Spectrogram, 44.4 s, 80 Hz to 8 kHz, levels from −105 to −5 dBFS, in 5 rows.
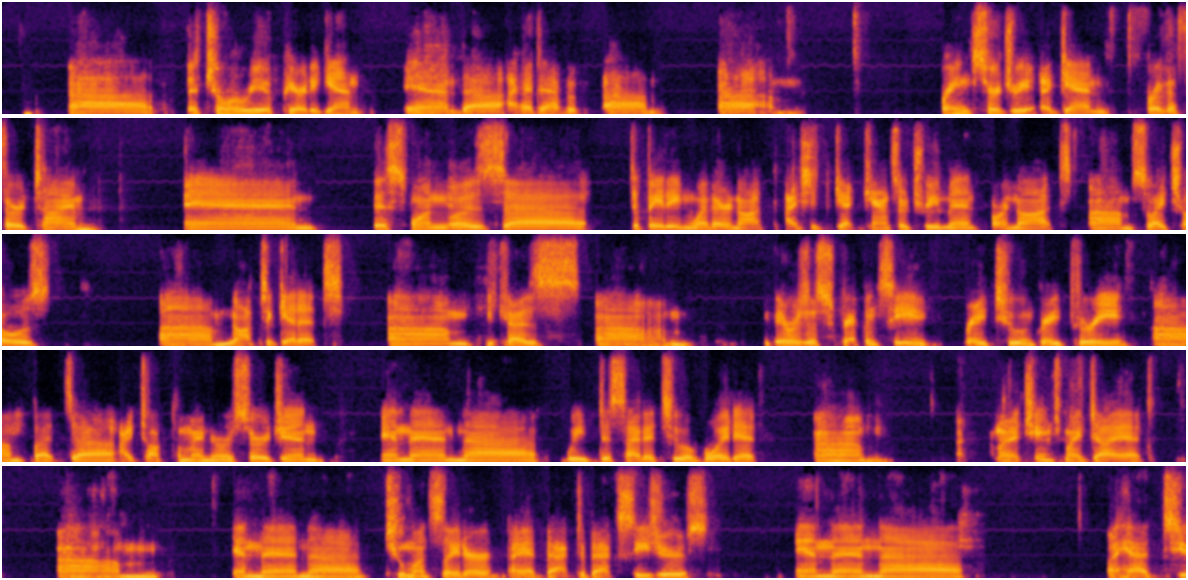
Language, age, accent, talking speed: English, 20-39, American, 135 wpm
